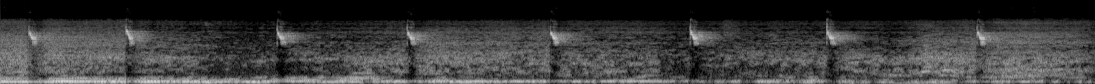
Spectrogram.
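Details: Kurincang song recorded as songbird training material in the 'tembakan rapat' style. Single sharp, falling high chips come roughly every second and a half over a loud, continuous low rumble.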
